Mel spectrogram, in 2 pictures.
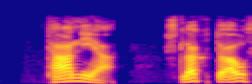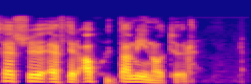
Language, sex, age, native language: Icelandic, male, 40-49, Icelandic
